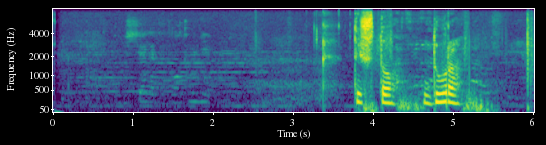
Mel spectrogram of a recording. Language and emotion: Russian, neutral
